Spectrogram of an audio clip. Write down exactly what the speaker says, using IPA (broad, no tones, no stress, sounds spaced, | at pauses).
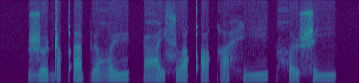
ʐ ʊ ɖ ʊ qʼ i p ʉ ʁ y | ʕ i s o qʼ o q a h i | χ ʉ ʂ i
